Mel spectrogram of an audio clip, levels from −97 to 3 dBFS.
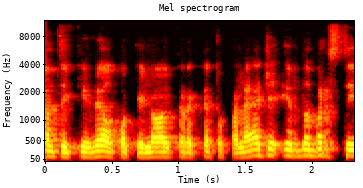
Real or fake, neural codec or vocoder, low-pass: real; none; 10.8 kHz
